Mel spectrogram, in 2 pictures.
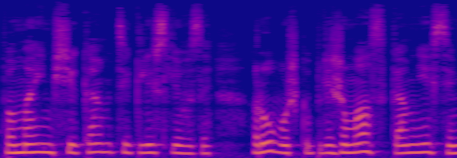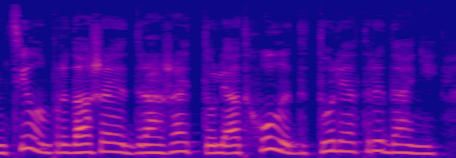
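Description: A woman reading a first-person audiobook with expressive, emotional storytelling. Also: on the low side, fairly quick. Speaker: audiobook narrator.

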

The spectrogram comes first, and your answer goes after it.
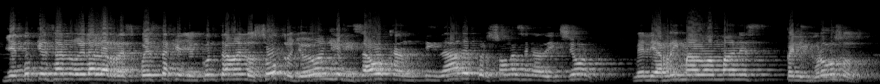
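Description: A Colombian man preaching a testimony in a high, bright-edged voice. He tells his story with lively energy, acting out the scenes. The sound is caught from far off and rings through a big echoey hall. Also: fairly quick. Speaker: youth pastor giving a testimony. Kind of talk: sermon testimony.

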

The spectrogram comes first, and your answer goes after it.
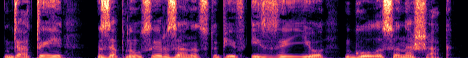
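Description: Man narrating an audiobook, dark tone. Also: mid-range voice, normal speed, no room sound, studio quality. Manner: steady storytelling.

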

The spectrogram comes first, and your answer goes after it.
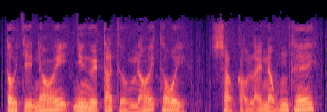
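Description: A man voicing an assured older art collector in a storybook reading, speaking smoothly and without hurry. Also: mid-range voice, lively intonation, fast talker, darkish tone, voice pushed up, close to an everyday voice.

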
